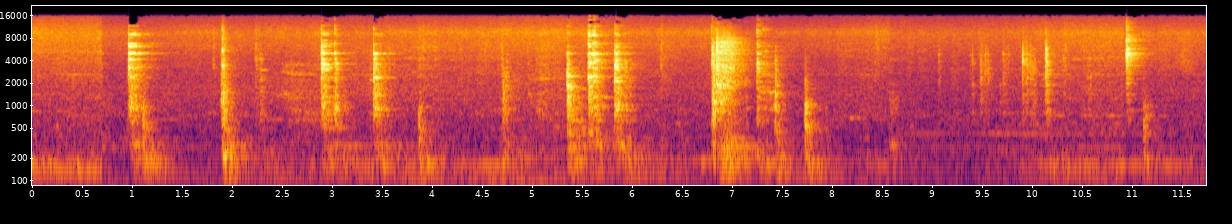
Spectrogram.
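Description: Hand tools clinking and knocking against the steel front suspension of a car on a lift: a run of sharp irregular metal clanks and scrapes, busiest around the middle.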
